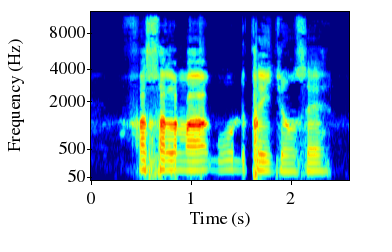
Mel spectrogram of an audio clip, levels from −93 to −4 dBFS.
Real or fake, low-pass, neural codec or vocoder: fake; 10.8 kHz; vocoder, 44.1 kHz, 128 mel bands every 512 samples, BigVGAN v2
